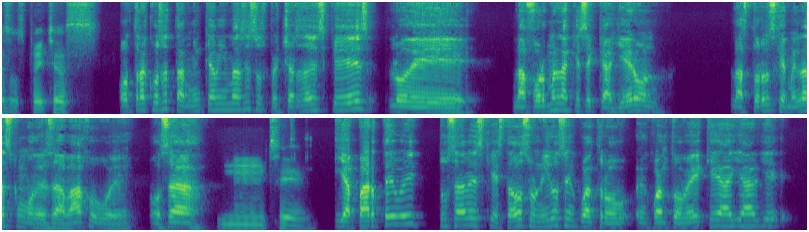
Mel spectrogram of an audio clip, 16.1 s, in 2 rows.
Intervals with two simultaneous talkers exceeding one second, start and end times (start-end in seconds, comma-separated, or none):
none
